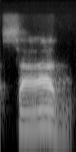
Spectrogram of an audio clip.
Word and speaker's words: Saad: Mi apellido, que es con doble A, se pronuncia Saad.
